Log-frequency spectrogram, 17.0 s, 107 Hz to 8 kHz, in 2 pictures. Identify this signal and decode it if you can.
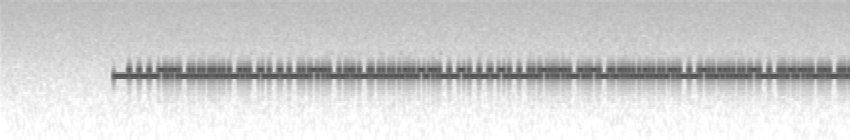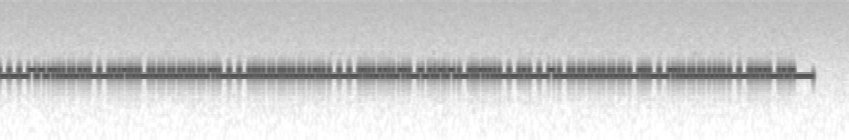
RTTY (75 baud, 170 Hz shift), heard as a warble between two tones, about 860 Hz centre. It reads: 6IMV3 KGX79 OVO34 NEGR7 E83YH XSYTO 8WAF2 J67D8 MPHOR PWO2R 1FIWB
